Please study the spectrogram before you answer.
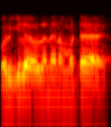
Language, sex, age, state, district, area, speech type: Tamil, male, 18-30, Tamil Nadu, Thoothukudi, rural, conversation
